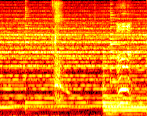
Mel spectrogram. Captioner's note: groaning; exhale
